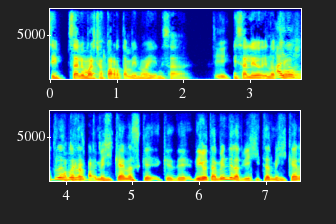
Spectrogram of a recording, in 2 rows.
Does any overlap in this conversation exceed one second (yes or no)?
yes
